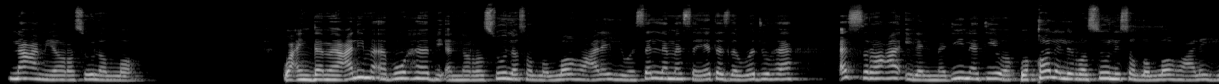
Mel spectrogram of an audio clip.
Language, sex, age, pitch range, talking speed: Arabic, female, 20-39, 210-265 Hz, 110 wpm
